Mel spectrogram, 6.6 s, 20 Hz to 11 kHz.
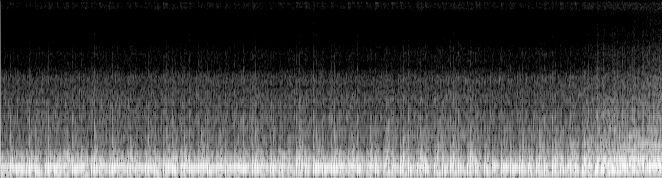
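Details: Self-built SV650 V-twin starting up after a rebuild. Even, steady idle with a regular low thump and no knocks or misses, settling slightly lower near the end; normal idle.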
